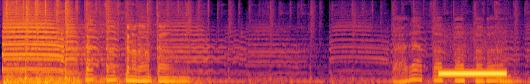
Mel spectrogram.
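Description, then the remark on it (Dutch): An outgoing call's ringing tone: one loud, steady, mid-pitched beep lasting about a second, sounding clearly after a busier stretch of layered, tonal sounds. “Hij gaat over.”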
